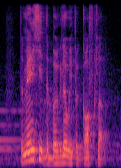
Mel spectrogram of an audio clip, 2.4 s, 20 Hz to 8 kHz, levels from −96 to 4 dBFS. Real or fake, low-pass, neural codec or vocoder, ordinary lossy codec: real; 7.2 kHz; none; none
